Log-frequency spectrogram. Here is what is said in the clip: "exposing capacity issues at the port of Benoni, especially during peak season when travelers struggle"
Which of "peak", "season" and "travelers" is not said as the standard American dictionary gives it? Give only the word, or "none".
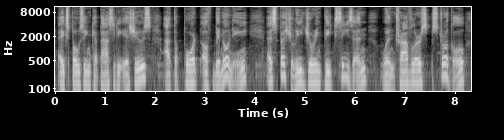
none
